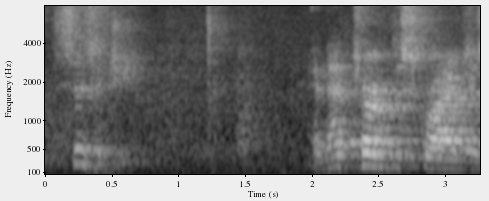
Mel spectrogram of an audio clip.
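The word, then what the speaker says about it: syzygy: high waters during the storm was something called Siz that's spelled s y z y g Y siy and that term describes a Celestial lineup of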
